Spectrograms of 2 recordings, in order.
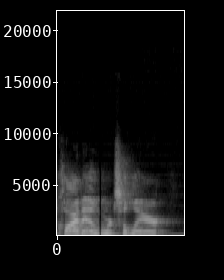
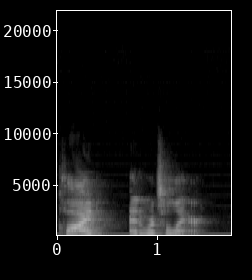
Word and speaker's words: Clyde Edwards-Helaire: All right, outside of the first round selection of Clyde Edwards-Helaire, that's how you pronounce his name, everybody. Clyde Edwards-Helaire. No one knows how to say this guy's name. It's super simple.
